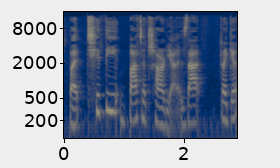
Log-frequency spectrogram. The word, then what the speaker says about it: Tithi Bhattacharya: I do need her to correct the pronunciation of her name so I get it right, but Tithi Bhattacharya, is that, did I get it?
